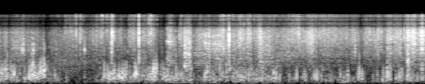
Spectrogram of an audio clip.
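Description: Plastic wrapping rustles and crinkles close by.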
